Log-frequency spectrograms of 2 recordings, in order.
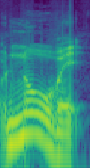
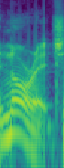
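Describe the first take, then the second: First: Mistakenly saying Norwich as "NOR-witch", W sounded; mispronounced W. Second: Norwich said as "NORR-itch", silent W; corrected pronunciation. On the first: Caller's town stumbled over, Norwich said as "NOR-witch". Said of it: "Norwich, yeah". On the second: Accepting the co-host's correction, Norwich as "NORR-itch" with silent W. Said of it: "that's it, Norwich". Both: Real, not acted.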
